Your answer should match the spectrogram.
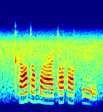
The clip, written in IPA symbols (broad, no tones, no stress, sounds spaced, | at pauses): kʰ ɛː dˤ i m ɒ ʕ æ t ɒ ħ ɒː t͡sʼ eː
